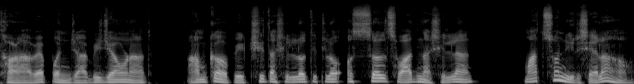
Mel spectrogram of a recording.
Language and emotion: Goan Konkani, sad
